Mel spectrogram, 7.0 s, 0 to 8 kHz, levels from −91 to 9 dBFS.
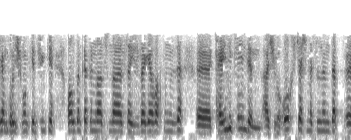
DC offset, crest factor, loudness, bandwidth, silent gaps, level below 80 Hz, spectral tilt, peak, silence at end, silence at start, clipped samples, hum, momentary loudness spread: under 0.1%; 16 dB; -17 LUFS; 3.9 kHz; none; -58 dBFS; -9.5 dB/octave; 0 dBFS; 0 s; 0 s; under 0.1%; none; 7 LU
